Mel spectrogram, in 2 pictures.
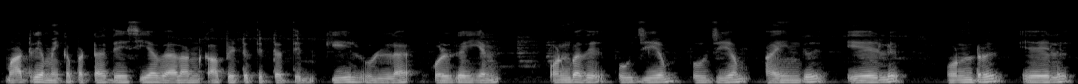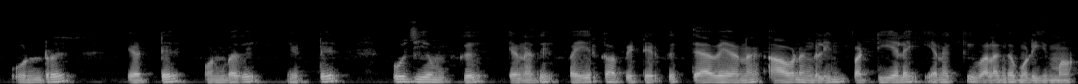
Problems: background sounds at intervals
